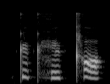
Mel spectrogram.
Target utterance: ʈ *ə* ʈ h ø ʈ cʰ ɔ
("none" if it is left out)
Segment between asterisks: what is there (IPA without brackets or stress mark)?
ø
